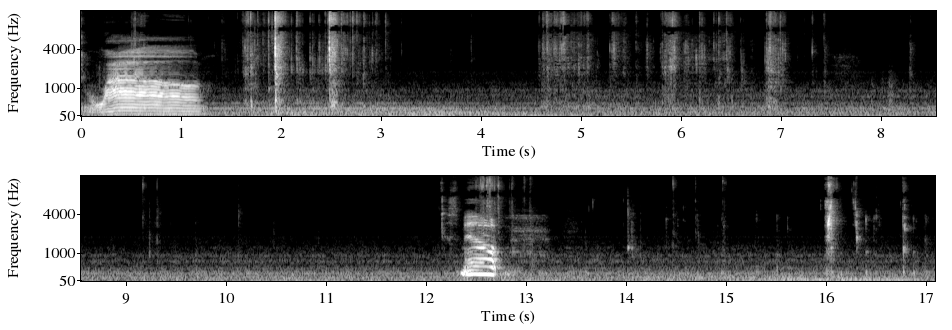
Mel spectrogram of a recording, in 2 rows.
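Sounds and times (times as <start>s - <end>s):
plastic candy wrapper crinkling: 0.5s - 3.3s, 4.5s - 7.5s.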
